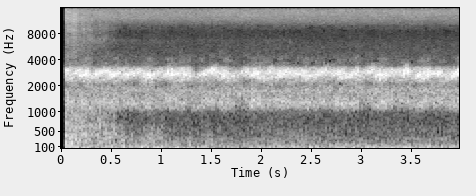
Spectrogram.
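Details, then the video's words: Frog chorus: a dense, unbroken shimmering trill of many frogs calling together, high and steady throughout, with faint low background rumble. "자연의 소리 개구리소리"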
